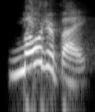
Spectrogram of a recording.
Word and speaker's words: motorbike: Motorbike. Motorbike. Where do you think the stress is? on the first, second, or third syllable. The stress is on the first syllable.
